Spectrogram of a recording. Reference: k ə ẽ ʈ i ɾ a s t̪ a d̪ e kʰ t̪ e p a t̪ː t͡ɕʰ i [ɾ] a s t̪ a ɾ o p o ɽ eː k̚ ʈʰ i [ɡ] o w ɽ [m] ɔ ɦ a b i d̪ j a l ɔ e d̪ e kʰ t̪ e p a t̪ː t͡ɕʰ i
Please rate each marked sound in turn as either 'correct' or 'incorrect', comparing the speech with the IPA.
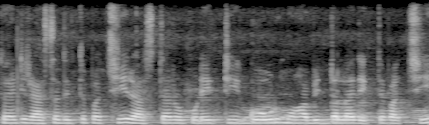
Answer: correct, correct, correct

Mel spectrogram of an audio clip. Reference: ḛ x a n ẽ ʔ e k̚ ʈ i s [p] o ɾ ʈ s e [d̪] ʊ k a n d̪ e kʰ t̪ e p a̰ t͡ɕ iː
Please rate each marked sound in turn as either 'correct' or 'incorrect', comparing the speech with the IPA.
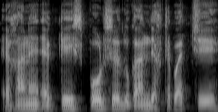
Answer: correct, correct

